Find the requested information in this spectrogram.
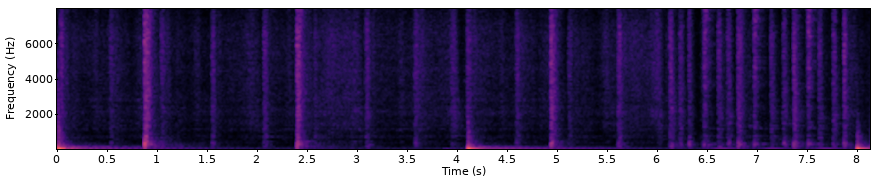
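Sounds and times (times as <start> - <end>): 
jazz brush drum loop: 0.0 - 8.1.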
